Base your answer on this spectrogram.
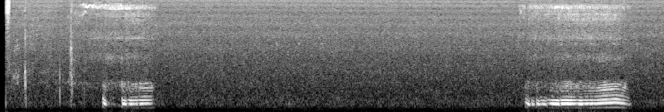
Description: My crazy dog snoring loud in the morning lol!!!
